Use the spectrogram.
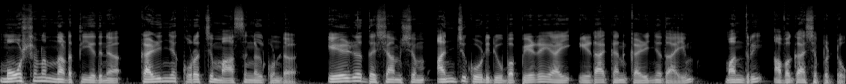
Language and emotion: Malayalam, neutral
